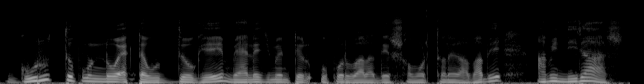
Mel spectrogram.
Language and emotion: Bengali, sad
